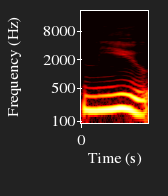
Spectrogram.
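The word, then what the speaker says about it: μ: Okay, and if we're talking about the population, the symbol is mu. It's this Greek letter. Sounds like a kitty cat.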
